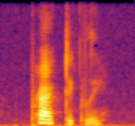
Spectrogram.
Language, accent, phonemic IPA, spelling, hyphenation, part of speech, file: English, US, /ˈpɹæk.tɪ.k(ə.)li/, practically, prac‧ti‧cal‧ly, adverb, En-us-practically.ogg
- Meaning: 1. In practice; in effect or in actuality, though possibly not officially, technically, or legally 2. Almost completely; almost entirely 3. With respect to practices or a practice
